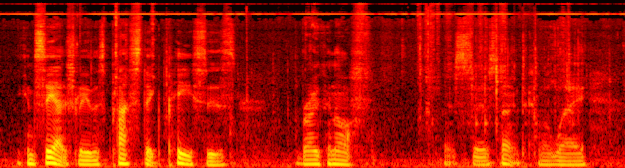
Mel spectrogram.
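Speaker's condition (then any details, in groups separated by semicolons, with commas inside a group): No condition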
